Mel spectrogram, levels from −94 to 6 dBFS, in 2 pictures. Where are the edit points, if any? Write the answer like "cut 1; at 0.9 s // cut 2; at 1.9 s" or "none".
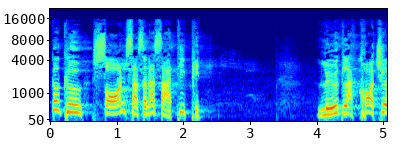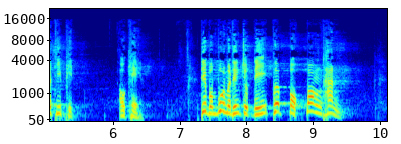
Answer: none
